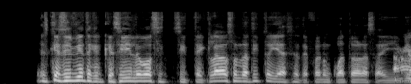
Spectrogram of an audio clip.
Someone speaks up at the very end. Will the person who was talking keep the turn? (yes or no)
no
